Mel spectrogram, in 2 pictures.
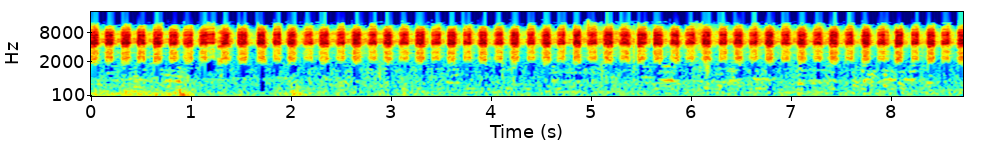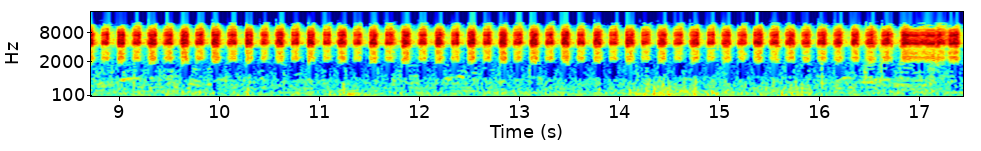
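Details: Cicada orni giving its characteristic call at Kotor, Montenegro: a loud, high, rasping buzz made of rapid regular pulses, about three per second, running steadily without a break for the whole stretch.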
